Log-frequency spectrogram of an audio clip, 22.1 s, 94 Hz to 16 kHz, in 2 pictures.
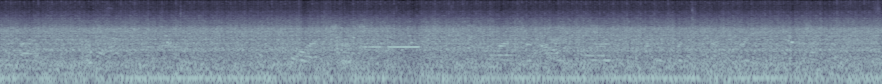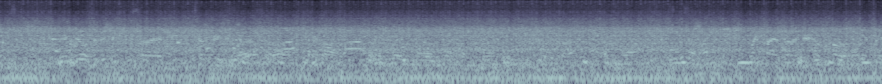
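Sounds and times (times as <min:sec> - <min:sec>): people talking indistinctly: 0:00.0 - 0:22.0
vehicle engines idling: 0:00.0 - 0:22.0.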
